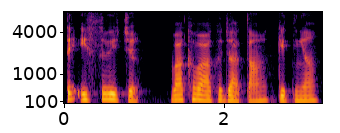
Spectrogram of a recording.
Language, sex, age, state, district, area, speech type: Punjabi, male, 18-30, Punjab, Pathankot, urban, spontaneous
